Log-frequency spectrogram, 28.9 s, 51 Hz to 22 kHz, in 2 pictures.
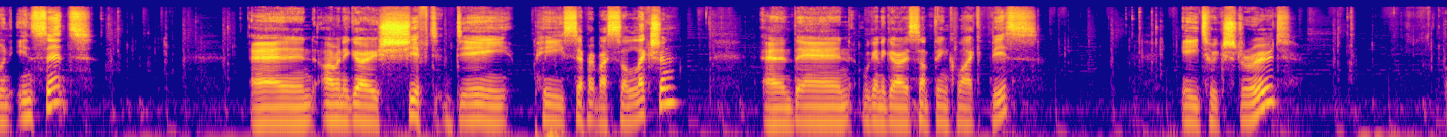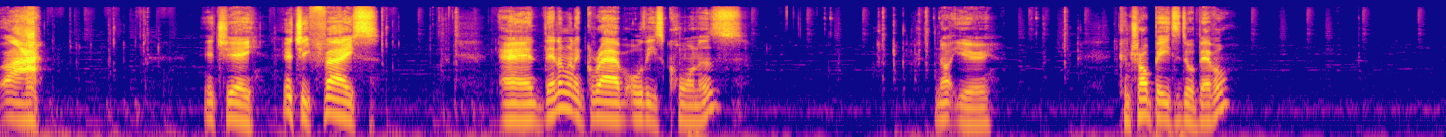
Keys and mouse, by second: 0.9 click, 1.1 3, 3.3 shift+d, 4.1 click, 5.0 p, 5.7 Tab, 6.6 Tab, 6.8 click, 7.1 a, 7.3 click, 7.8 shift+middle click, 8.2 click, 9.1 g, 11.0 e, 13.3 click, 14.2 middle click, 14.8 middle click, 15.3 shift+middle click, 16.4 alt+click, 17.3 g, 18.7 click, 19.0 2, 20.8 alt+shift+middle click, 23.1 ctrl+z, 25.2 ctrl+b.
